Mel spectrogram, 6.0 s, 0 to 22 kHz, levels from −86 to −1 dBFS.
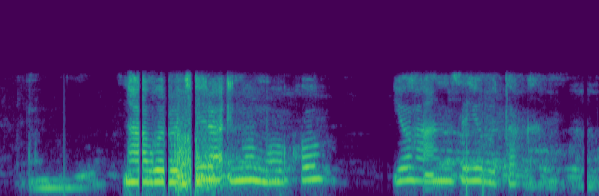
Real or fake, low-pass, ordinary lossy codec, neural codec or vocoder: real; 5.4 kHz; Opus, 24 kbps; none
